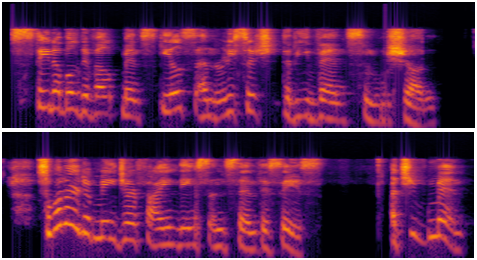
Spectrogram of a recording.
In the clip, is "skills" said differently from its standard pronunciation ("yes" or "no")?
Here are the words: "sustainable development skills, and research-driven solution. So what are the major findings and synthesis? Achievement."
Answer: yes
